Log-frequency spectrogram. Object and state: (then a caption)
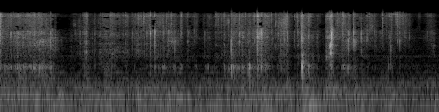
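Bar of soap being shaved with a blade. A utility knife blade scrapes and shaves the edge of a solid rectangular bar of pink-and-white striped soap held in the hand. A steady, bright, crisp crackling and shaving texture runs throughout. Two sharper snaps stand out near the end.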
